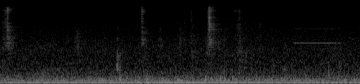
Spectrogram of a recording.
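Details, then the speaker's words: Whirlpool gas dryer that would not start: a single short high beep over a low hum as the new thermal fuse is continuity tested; it passes, and the old fuse likely overheated from a blocked duct. "Yeah, so we can hear it beep, so we know current goes through there. That'll fix the problem."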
